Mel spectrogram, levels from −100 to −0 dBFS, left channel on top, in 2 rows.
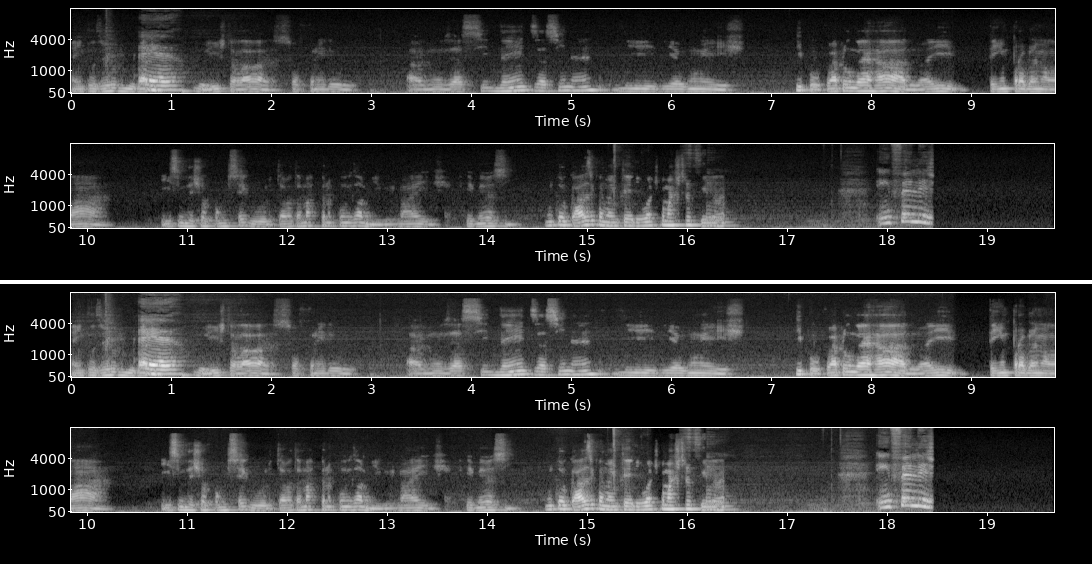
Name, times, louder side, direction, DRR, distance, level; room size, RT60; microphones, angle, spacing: voice 1, 0.0-0.9 1.2-2.9 3.4-6.7 7.3-10.3 10.7-16.4, right 3 dB, 55° right, 1.0 m, -29 dB
voice 2, 0.7-1.1 16.2-16.3 17.5-18.5, right 7 dB, 80° right, 0.6 m, -23 dB
head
